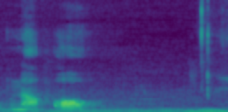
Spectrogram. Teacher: Esta vocal era una O, pero abierta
